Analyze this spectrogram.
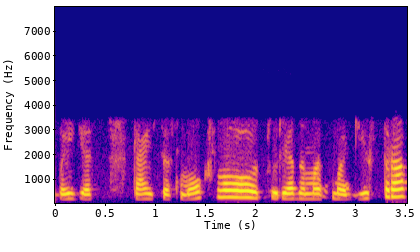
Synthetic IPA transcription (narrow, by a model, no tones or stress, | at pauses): bɐɪɡʲɛs | t̪ʲɛɪsʲeːsmoːkslˠoːt̪ʊɾʲeːd̪ɐmɐsmɐɡʲɪst̪ɾɑ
